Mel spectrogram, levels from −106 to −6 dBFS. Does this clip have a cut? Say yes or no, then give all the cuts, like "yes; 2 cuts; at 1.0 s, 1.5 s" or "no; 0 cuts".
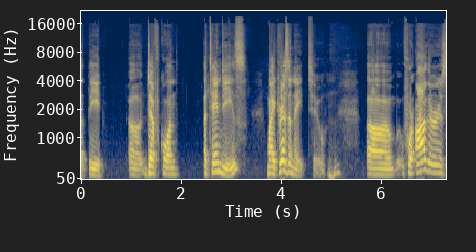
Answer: no; 0 cuts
